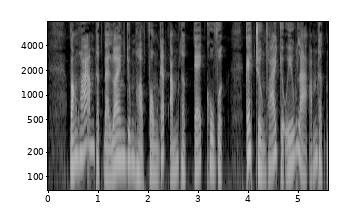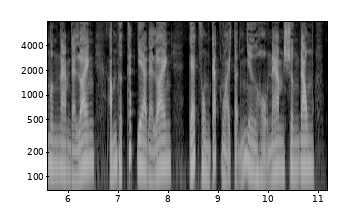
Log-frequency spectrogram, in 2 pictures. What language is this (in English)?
Vietnamese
